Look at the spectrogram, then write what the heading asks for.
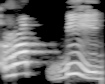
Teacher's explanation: sedangkan huruf ba makhrajnya itu di dua bibir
